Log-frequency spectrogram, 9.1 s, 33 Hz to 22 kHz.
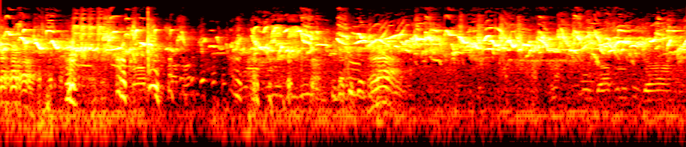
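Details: Caged Oriental magpie-robins duel at a Sunday practice singing contest in Sindanglaut, session 2: rapid, varied whistles, trills and chatter pour out almost nonstop, several birds overlapping, with a brief lull and faint voices in the background.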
